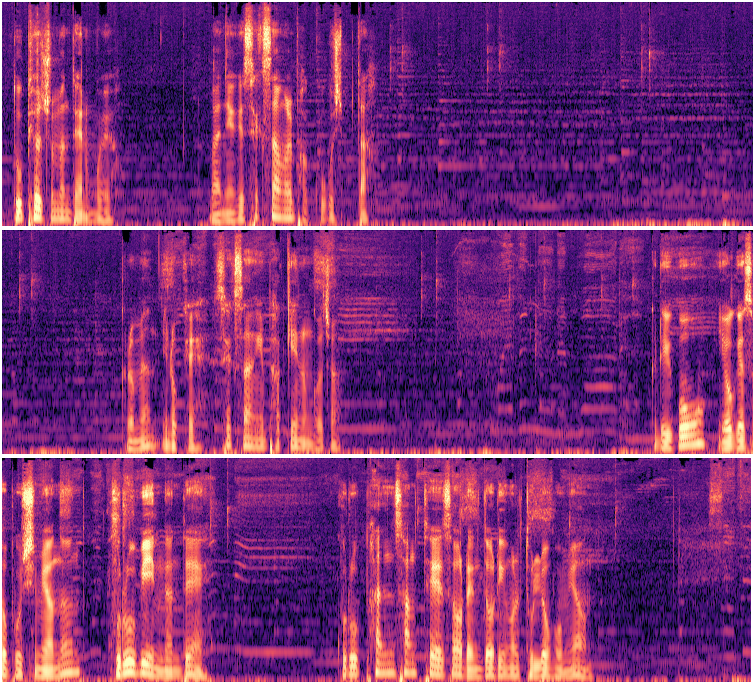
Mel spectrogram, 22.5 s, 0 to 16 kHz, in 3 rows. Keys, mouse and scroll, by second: 2.1-22.5 drag.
